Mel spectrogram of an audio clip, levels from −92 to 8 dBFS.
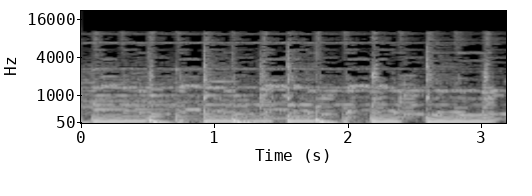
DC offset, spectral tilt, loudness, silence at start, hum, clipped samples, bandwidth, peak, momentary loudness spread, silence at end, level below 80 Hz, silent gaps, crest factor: under 0.1%; -5.5 dB/octave; -18 LUFS; 0 s; none; under 0.1%; 11 kHz; -2 dBFS; 3 LU; 0 s; -20 dBFS; none; 14 dB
